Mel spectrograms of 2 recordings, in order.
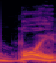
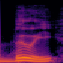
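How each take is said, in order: First: It is said as one syllable, like 'boy'. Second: It is said as two syllables, like 'boo-ee'. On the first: This is the speaker's own British pronunciation. "that's a boy" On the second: This is the American pronunciation. "not a buoy"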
